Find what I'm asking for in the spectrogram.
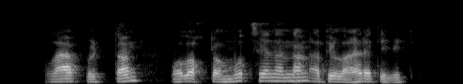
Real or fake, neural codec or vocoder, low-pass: fake; codec, 24 kHz, 3 kbps, HILCodec; 7.2 kHz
